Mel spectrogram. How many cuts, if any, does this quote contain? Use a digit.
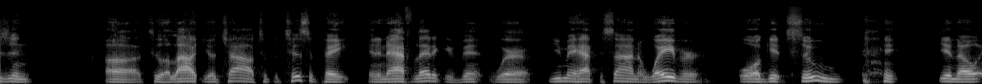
3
